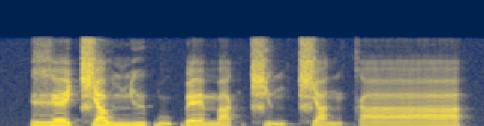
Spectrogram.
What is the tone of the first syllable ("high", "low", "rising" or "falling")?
rising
